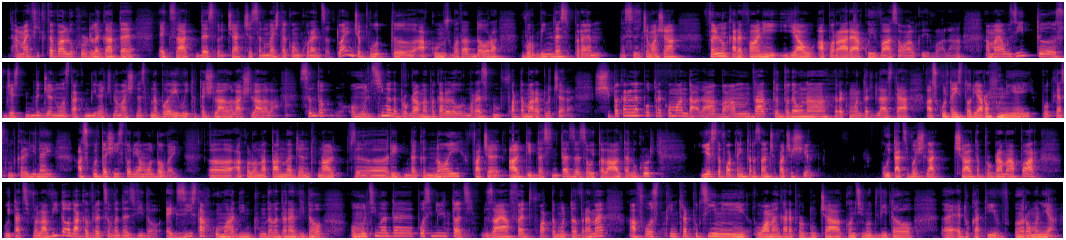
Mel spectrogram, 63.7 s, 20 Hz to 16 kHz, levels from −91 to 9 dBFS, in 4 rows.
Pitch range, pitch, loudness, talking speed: 115-140 Hz, 125 Hz, -25 LUFS, 150 wpm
